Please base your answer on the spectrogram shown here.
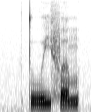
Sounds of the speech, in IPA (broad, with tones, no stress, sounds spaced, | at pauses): t̪ uː˨˧ j f ɐ˨˧ m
